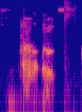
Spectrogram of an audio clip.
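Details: Alaryngeal pharyngeal speech after total laryngectomy, with air diverted towards the pharynx for voicing.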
